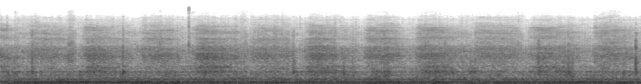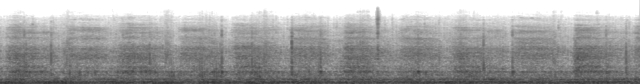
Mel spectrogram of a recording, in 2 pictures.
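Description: A bicycle being pedalled slowly up a very steep road: a steady low rumble of road and wind noise, with a faint rhythmic pulse about every half second that keeps time with the pedal strokes under hard effort.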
